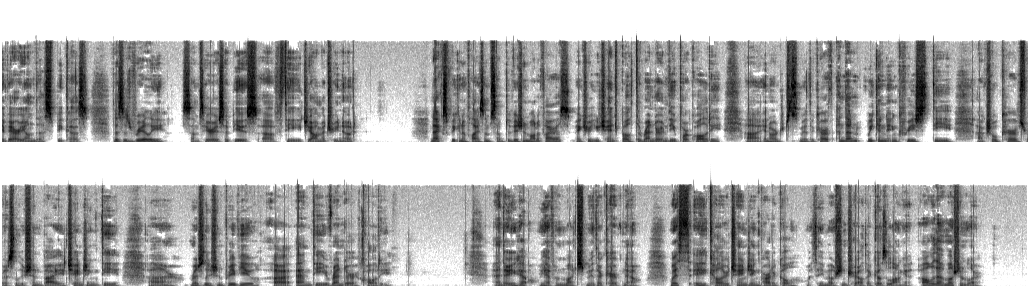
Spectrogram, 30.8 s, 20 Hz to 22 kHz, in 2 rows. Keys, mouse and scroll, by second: 1.3 z, 1.7 space, 2.2 click, 3.5-5.3 typing, 4.5 scroll up 4, 7.2-10.6 drag, 14.0-16.0 drag, 16.0-17.3 scroll down 11, 16.5 space, 17.3 KP_0, 17.6 a, 17.7 a, 17.8 scroll down 6, 19.5 F12, 20.1 space, 22.3 click, 22.9 a, 23.0 a, 24.9 z, 30.1 click.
